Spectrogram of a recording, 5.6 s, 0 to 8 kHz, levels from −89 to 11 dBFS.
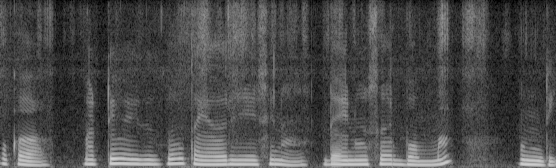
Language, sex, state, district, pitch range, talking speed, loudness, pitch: Telugu, female, Andhra Pradesh, Krishna, 185-210 Hz, 95 wpm, -15 LUFS, 200 Hz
